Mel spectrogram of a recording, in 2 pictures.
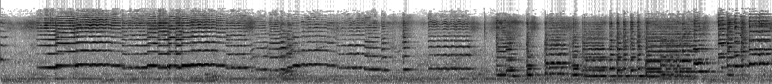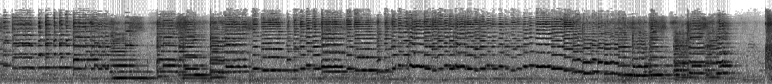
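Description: Solo violin, bowed, playing a lively melody with vibrato on held notes and quick runs of short notes; the piece ends with a final note as the bow lifts off at the very end.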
